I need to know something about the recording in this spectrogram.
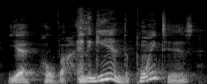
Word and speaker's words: Yehovah: manuscripts thousands of times where the scribes said yet Hova and again the point is described knew how the name was pronounced just like when they say Val mer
